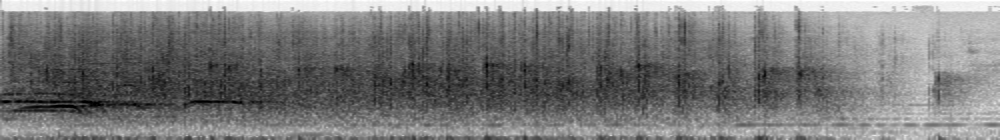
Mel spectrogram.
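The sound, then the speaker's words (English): Audience applause welcoming a speaker handed the microphone to share a story: a dense, steady patter of many hands clapping at full strength, slowly thinning out and tapering off toward the end, with a brief whistle-like tone near the start. “Can we give her a massive round of applause?”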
